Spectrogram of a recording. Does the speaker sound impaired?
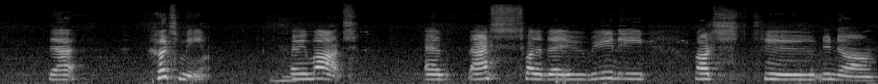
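Yes: Down syndrome; congenital.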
